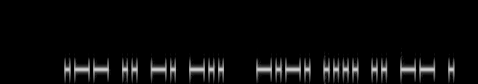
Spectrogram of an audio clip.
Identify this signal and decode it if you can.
Morse code, heard as a keyed tone, about 25 wpm, 700 Hz. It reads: WIND CHIME
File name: practice / 25wpm / Difficult Words with Hints - 25wpm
